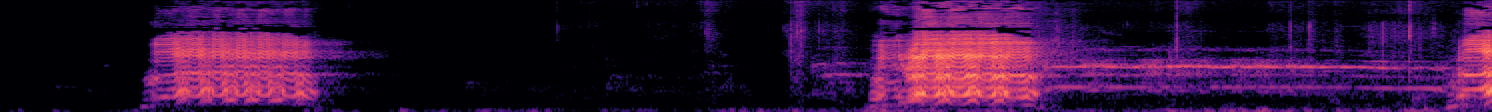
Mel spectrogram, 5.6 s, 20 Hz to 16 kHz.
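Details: White, cream-coloured breeding buck goat in Buraydah, yearling-to-adult age, kept for sale. Two harsh, nasal bleats, each about 0.7 s, separated by a pause of two seconds. The second is followed by a long, steady tonal hum.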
